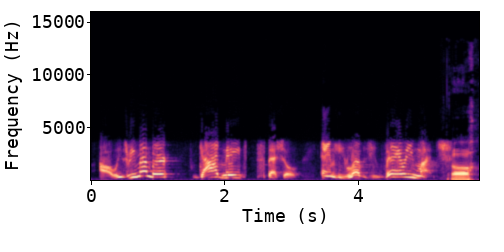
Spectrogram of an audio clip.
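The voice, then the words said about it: Cartoon character voice. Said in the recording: “Can you do that for me in the voice?”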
